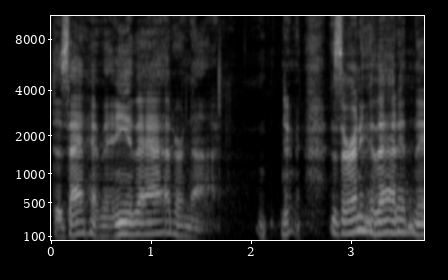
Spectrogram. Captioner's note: laughs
